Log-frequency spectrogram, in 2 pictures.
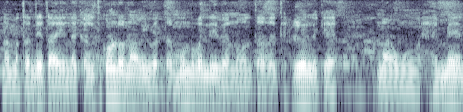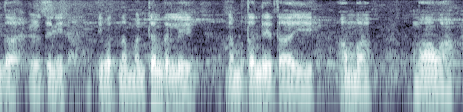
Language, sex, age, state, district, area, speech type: Kannada, male, 45-60, Karnataka, Dharwad, urban, spontaneous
